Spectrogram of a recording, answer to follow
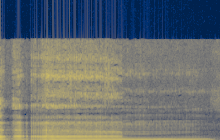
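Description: A man's voice holding a drawn-out hesitation sound, an "ehhh" on one level pitch, for about a second and a half.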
